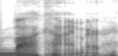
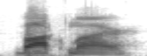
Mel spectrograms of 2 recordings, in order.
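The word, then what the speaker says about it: Bachmeier: Bear Bachimr at BYU. Bachmeire. Bachmeire. That's what I meant. I just I just He's like Hank Hank Bachmeire. Yeah, I just said it wrong.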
